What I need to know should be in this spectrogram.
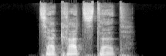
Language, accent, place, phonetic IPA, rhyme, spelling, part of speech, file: German, Germany, Berlin, [t͡sɛɐ̯ˈkʁat͡stət], -at͡stət, zerkratztet, verb, De-zerkratztet.ogg
- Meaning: inflection of zerkratzen: 1. second-person plural preterite 2. second-person plural subjunctive II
